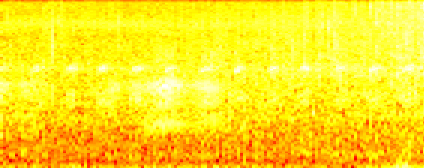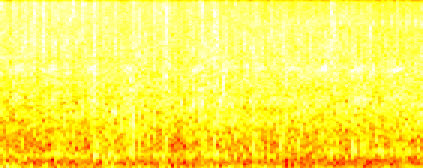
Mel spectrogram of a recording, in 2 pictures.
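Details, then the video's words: Frogs call at night in summer beside rice fields, a steady run of quick, high, pulsing notes over a soft watery hiss. "Sound Of Frogs"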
